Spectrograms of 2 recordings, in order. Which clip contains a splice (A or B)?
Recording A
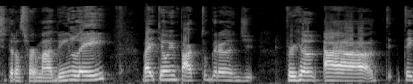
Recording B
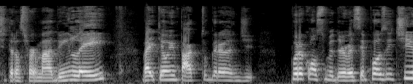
A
